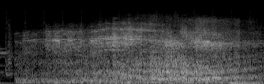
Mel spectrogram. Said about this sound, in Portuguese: Peraí que vai passar um avião agora aqui. Aqui também tá passando, ó.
